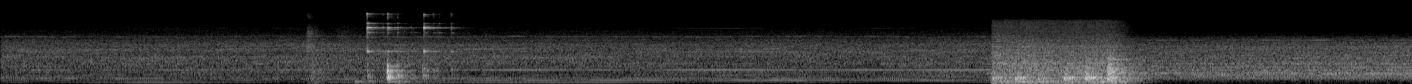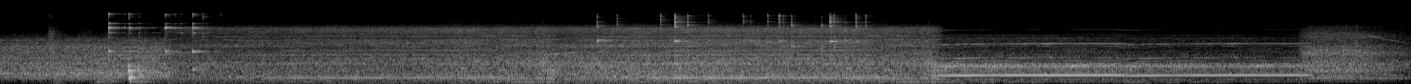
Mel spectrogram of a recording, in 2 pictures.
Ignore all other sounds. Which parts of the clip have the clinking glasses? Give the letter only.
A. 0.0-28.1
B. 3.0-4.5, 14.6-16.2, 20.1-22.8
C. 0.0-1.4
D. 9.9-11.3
B.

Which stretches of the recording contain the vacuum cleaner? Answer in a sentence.
You can hear the vacuum cleaner from 0.0 to 28.1 s.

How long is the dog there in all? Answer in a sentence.
You can't hear the dog here.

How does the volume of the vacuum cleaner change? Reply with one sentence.
The loudness of the vacuum cleaner goes up.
